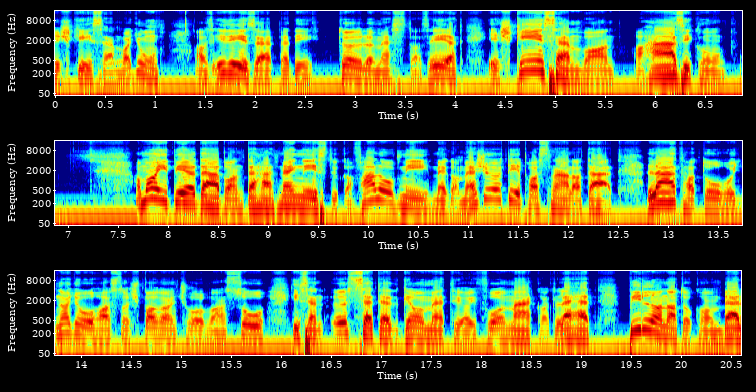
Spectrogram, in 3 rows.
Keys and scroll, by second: 1.2 e, 7.6 h.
